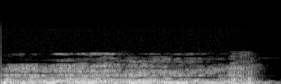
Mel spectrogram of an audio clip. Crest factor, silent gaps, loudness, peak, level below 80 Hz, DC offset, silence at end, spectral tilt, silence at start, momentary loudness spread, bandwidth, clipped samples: 12 dB; none; -16 LUFS; -2 dBFS; -18 dBFS; under 0.1%; 0 s; -11.5 dB/octave; 0 s; 6 LU; 1.8 kHz; under 0.1%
